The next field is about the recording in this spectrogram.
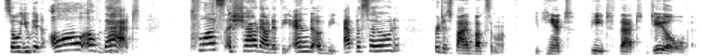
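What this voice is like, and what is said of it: Infomercial announcer voice. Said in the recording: “in her best infomercial man voice.”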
